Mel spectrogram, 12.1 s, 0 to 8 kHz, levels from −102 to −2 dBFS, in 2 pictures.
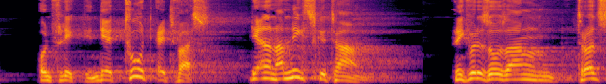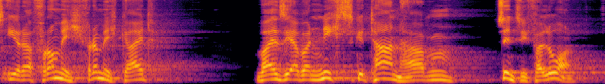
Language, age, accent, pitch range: German, 60-79, German, 155-205 Hz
